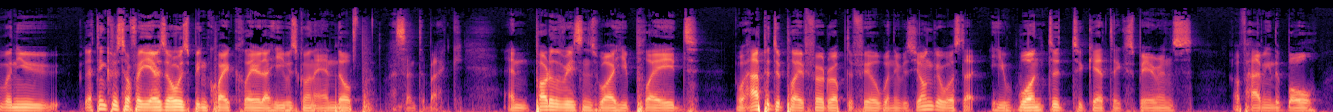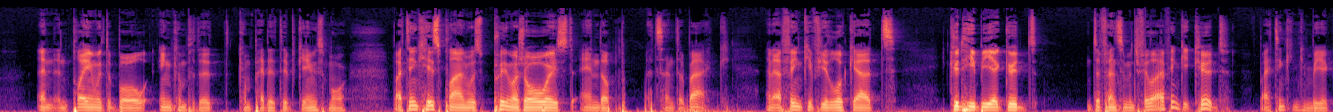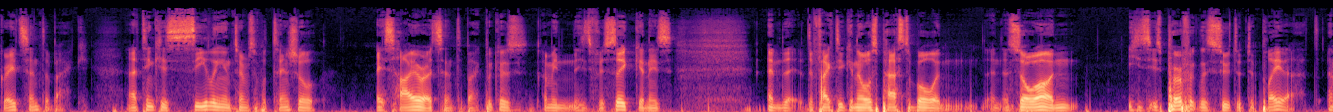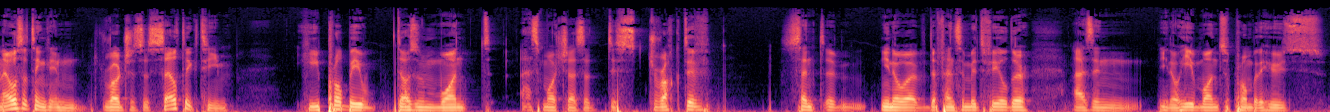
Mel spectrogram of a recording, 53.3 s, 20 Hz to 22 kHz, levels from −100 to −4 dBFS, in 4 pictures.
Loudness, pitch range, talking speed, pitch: -20 LUFS, 90-105 Hz, 200 wpm, 95 Hz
